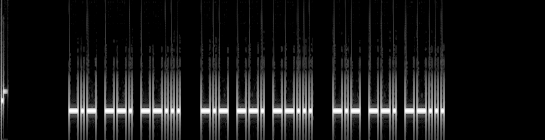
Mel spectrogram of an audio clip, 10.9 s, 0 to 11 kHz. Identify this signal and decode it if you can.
Morse code, heard as a keyed tone, about 20 wpm, 700 Hz. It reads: KG7 KG7 KG7
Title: Callsign Prefixes for Top 25 DXCC - Repeated 3x - 20wpm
